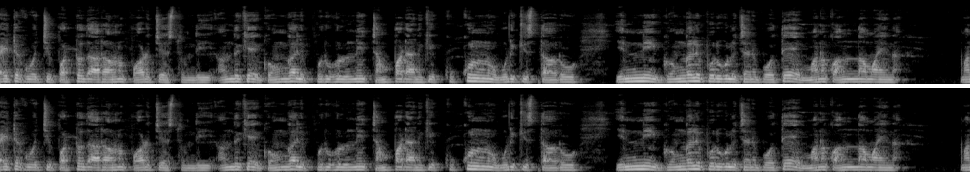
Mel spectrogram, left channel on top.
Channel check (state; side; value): normal; both; correlation 0.94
